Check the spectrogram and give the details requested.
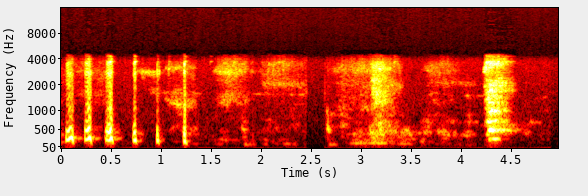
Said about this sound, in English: Was that … coughing?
